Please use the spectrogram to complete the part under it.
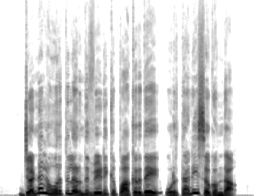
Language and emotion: Tamil, happy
